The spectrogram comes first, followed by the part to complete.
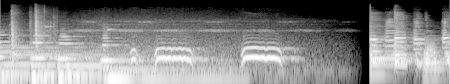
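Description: A music phrase ends, then an owl hoots twice, two rise-and-fall hoots about a second apart. After a moment's silence, brassy music starts near the end.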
